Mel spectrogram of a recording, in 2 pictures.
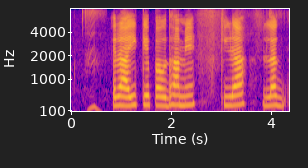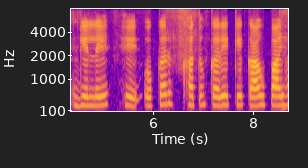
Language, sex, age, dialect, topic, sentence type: Magahi, female, 18-24, Central/Standard, agriculture, question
